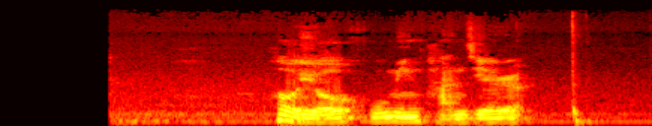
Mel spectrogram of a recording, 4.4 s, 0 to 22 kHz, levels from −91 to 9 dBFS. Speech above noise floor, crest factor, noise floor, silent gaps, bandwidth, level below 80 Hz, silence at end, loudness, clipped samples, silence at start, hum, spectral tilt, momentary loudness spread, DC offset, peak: 25 dB; 16 dB; -38 dBFS; none; 16 kHz; -50 dBFS; 0.4 s; -14 LUFS; under 0.1%; 0.8 s; none; -7 dB/octave; 18 LU; under 0.1%; 0 dBFS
